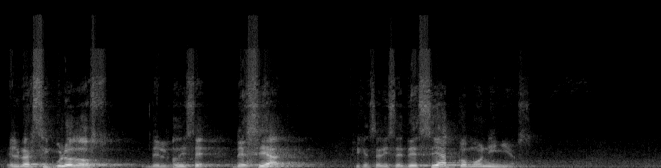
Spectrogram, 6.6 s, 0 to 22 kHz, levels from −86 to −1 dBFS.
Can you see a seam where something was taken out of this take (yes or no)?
yes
